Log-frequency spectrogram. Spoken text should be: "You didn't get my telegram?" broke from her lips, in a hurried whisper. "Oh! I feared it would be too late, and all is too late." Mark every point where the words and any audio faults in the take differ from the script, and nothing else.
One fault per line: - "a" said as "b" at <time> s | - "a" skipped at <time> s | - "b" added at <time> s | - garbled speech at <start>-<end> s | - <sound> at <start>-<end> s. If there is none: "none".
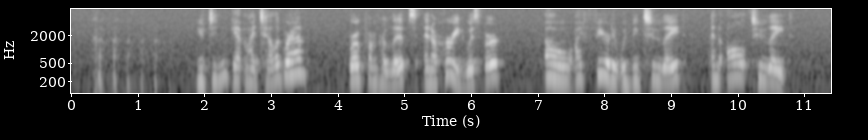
- laugh at 0.3-1.6 s
- "is" skipped at 10.2 s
